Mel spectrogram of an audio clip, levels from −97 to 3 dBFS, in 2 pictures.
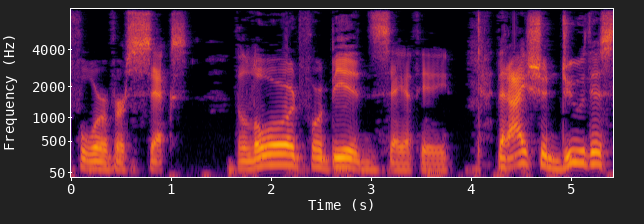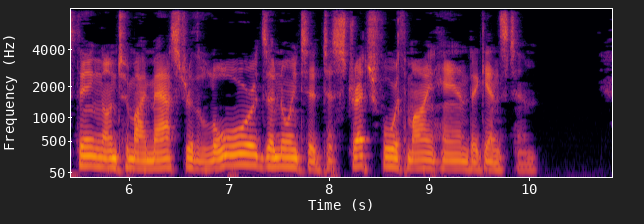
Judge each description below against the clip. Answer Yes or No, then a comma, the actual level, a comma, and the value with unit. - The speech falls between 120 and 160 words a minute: Yes, average, 140 wpm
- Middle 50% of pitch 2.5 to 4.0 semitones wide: No, average, 5.3 semitones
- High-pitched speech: No, low, 110 Hz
